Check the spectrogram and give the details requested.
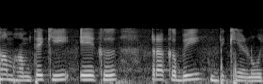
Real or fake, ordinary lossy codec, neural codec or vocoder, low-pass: real; none; none; 5.4 kHz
